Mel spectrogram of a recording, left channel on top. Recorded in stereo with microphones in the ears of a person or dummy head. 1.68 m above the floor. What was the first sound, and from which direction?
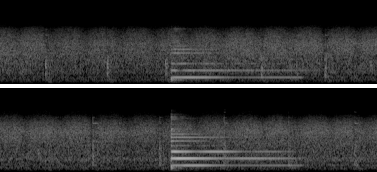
A guitar, 40° right (ahead or behind).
